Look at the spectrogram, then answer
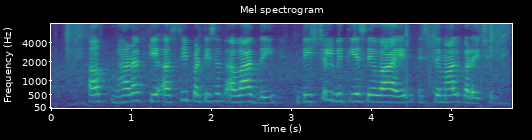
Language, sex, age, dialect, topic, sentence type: Magahi, male, 18-24, Western, banking, statement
